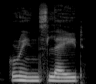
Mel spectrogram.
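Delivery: usual speaking voice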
